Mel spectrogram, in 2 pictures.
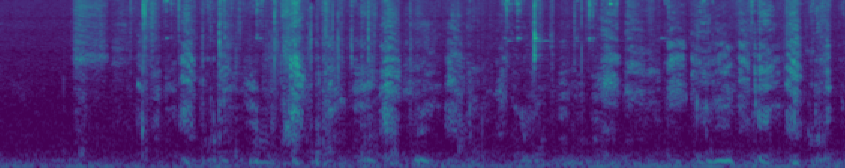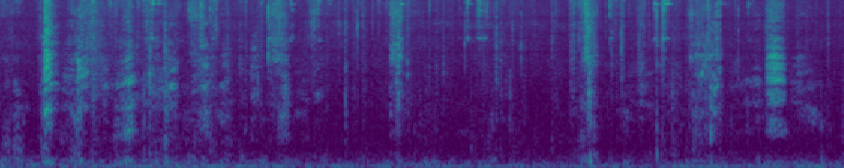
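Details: Pug puppy playing with a friend, another dog present; quick rhythmic panting and snorting bursts with occasional whimpers, a low steady hum underneath and Spanish speech nearby.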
